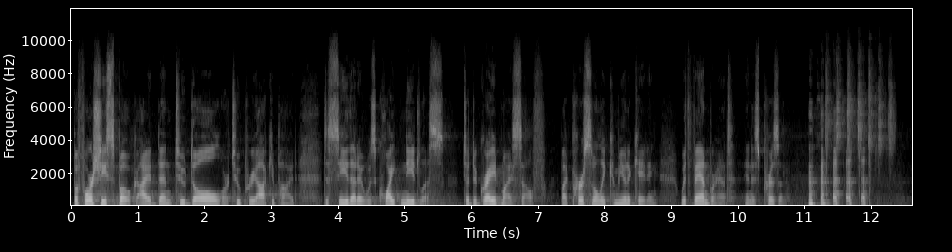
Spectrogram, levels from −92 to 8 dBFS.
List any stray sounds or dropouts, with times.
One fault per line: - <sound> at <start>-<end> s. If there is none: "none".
- laugh at 11.1-12.4 s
